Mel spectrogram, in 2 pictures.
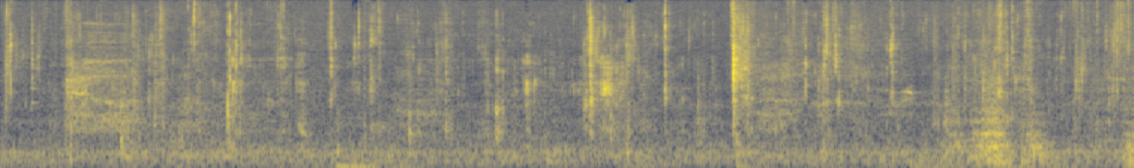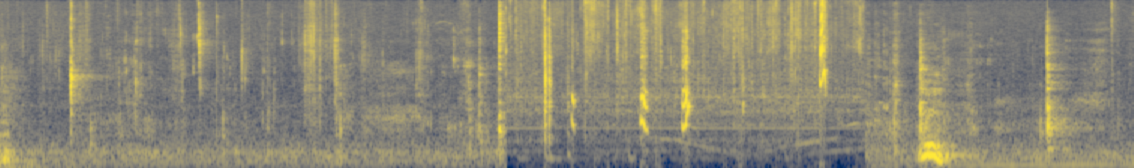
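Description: Close-up mouth sounds of eating: chewing and biting into sauced chicken pulled off a skewer, with many short wet clicks and smacks.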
